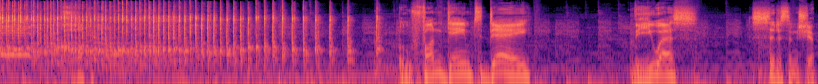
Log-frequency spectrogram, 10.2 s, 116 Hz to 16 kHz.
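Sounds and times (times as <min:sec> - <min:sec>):
prize wheel of games spinning with sharp ticking clicks: 0:00.0 - 0:04.9
speech: 0:05.1 - 0:06.8, 0:07.9 - 0:08.8, 0:09.4 - 0:10.2.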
